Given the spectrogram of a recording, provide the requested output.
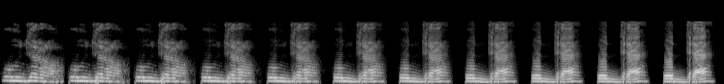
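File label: Proto-Indo-European "udro" to Sanskrit "udra"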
